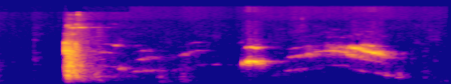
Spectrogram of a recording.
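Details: A Cavalier King Charles Spaniel puppy, four weeks old, in Daisy's pen: after a sharp knock, a brief cry, then a long drawn whine that climbs and falls away.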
